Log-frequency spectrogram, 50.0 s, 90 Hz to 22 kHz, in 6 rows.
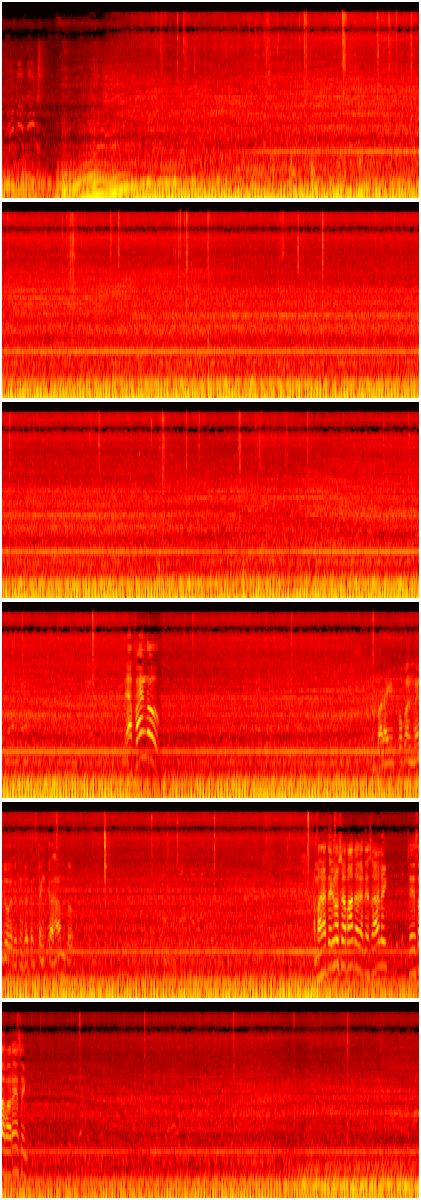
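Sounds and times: car engine running: 0:00.0 - 0:50.0
steady hum: 0:02.5 - 0:50.0
light ticks: 0:48.5 - 0:48.8.

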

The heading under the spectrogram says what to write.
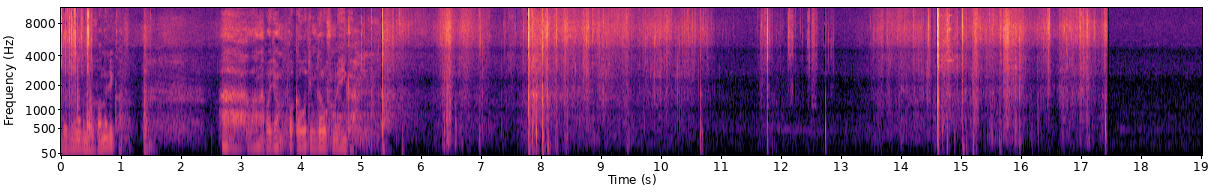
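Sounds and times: wood being handled: 0:00.0 - 0:00.7, 0:05.2 - 0:10.9, 0:11.6 - 0:17.5
axe chopping firewood: 0:05.2 - 0:05.8, 0:07.7 - 0:08.5, 0:14.4 - 0:15.4.

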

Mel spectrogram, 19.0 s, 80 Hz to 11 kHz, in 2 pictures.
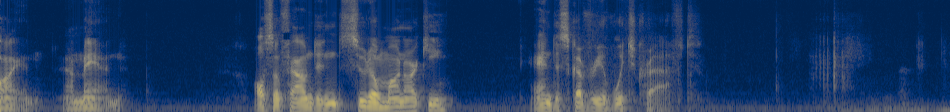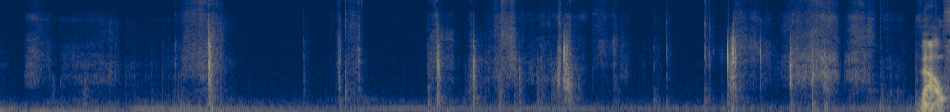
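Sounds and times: book pages turning: 0:07.8 - 0:11.9, 0:12.5 - 0:18.6.

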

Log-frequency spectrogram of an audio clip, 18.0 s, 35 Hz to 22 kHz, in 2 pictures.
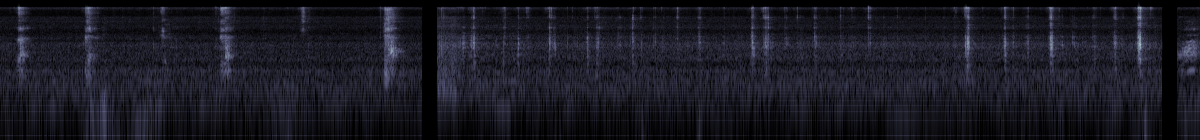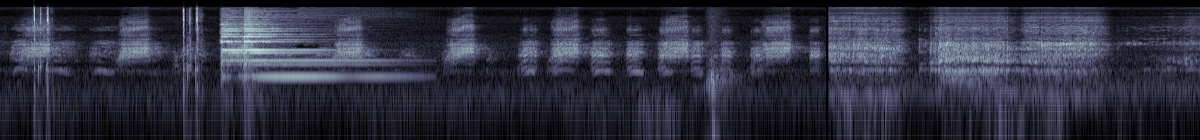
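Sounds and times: bright ringing chime: 0:10.7 - 0:12.2.

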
